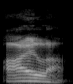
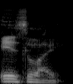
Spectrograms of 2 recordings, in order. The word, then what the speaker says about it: Islay: On islands like Islay and Lewis, for instance, unique DNA signatures have been found that rarely show up. Isla. The name of the island is Isla, not Islay.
